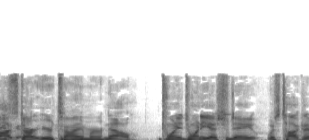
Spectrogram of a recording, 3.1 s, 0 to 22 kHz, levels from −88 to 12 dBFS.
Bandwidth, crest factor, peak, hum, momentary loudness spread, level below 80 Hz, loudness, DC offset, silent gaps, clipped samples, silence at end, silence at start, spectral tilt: 11 kHz; 14 dB; 0 dBFS; none; 5 LU; -44 dBFS; -14 LUFS; under 0.1%; none; under 0.1%; 0 s; 0 s; -5 dB/octave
